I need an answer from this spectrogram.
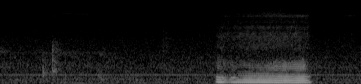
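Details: Loud, hearty snoring from a sleeping mixed-breed brown tabby house cat of unknown age, recorded indoors in December 2021. After a quiet stretch comes one steady, deep, humming snore lasting about a second, over a faint constant hum.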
